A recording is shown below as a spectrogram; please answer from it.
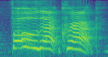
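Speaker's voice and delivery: high-pitched urgent command; storybook yell, pitch over volume; mild yell. A narrator's reading. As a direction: call it out high to the driver. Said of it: "He yelled".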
